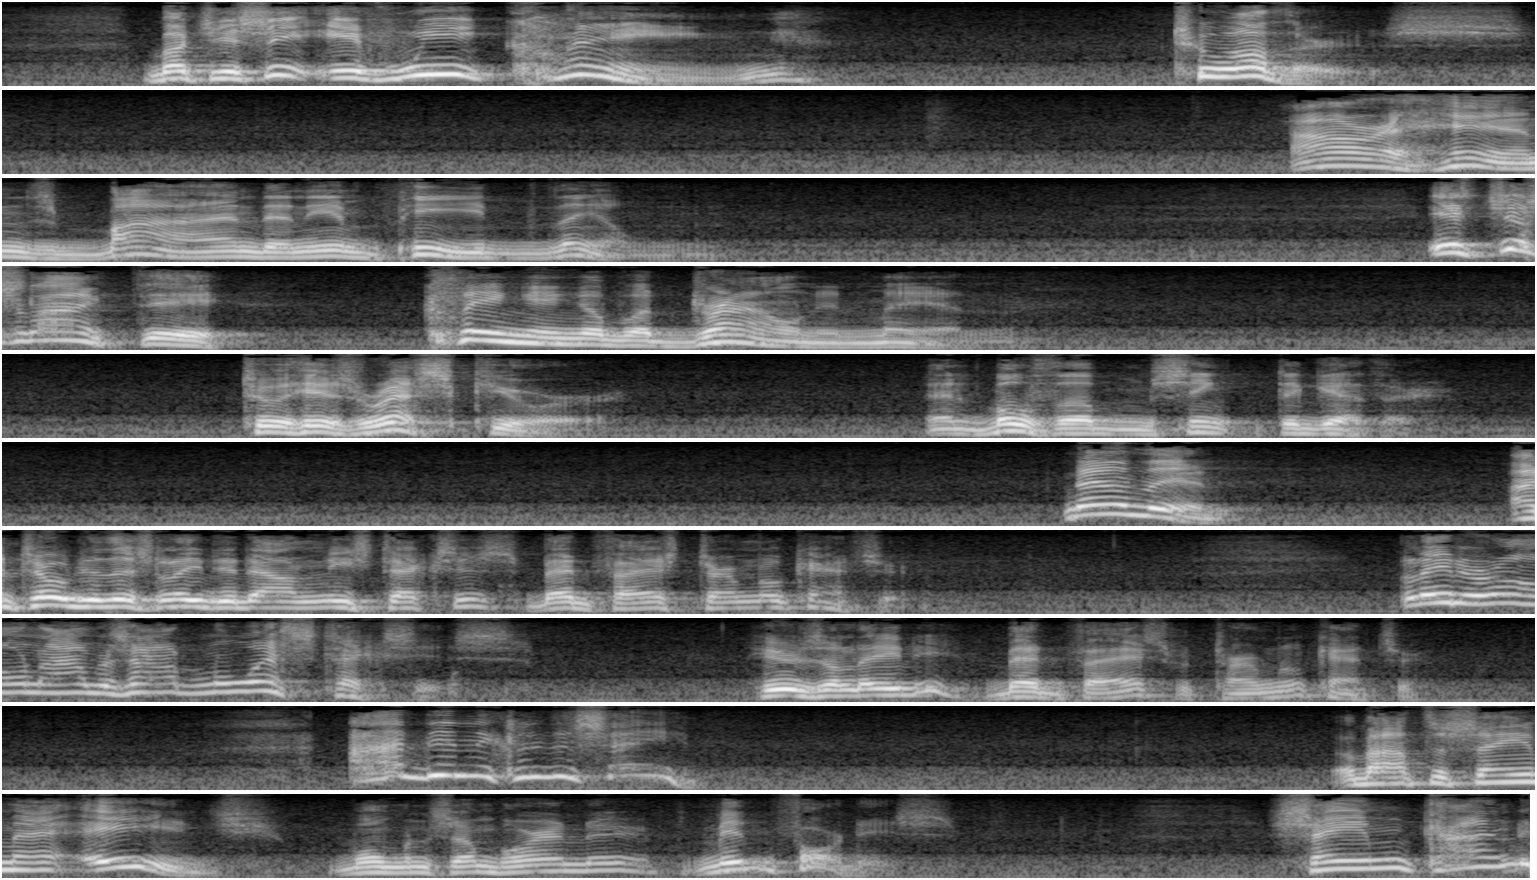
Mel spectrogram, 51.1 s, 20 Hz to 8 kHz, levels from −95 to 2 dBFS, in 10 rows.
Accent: American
